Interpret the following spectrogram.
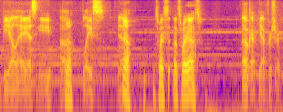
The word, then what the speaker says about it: blasé: Well, how would you pronounce the word blast? No, Blaze?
